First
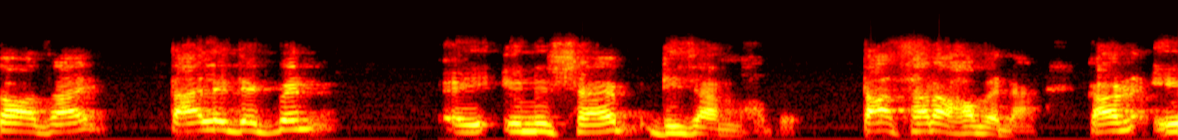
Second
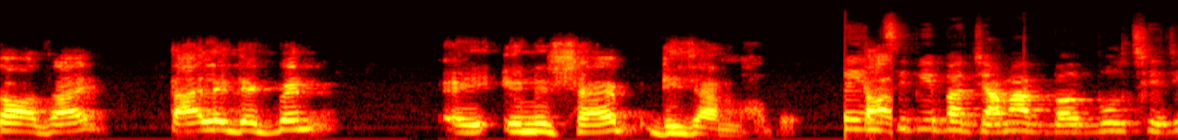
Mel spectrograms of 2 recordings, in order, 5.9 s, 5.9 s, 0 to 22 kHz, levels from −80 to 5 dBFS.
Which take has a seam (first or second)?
second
